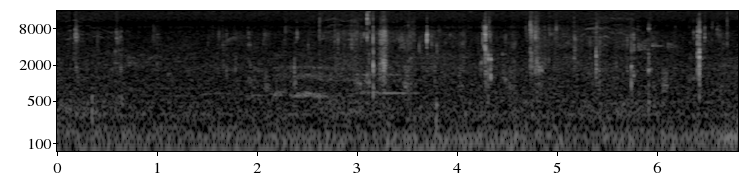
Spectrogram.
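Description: Quiet eating sounds: chewing with scattered small clicks and smacks, sparse at first and more frequent from about halfway in.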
